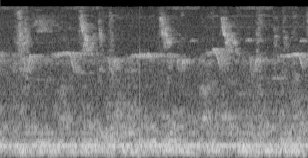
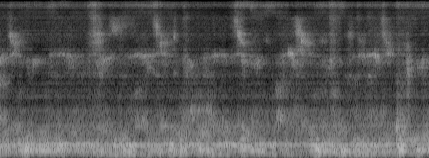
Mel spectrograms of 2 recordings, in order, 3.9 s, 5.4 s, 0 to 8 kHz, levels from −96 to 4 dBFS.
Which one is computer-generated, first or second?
second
